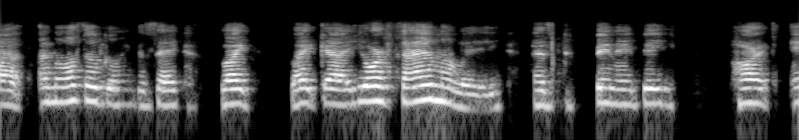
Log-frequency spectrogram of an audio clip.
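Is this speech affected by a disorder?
Yes: cerebral palsy.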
